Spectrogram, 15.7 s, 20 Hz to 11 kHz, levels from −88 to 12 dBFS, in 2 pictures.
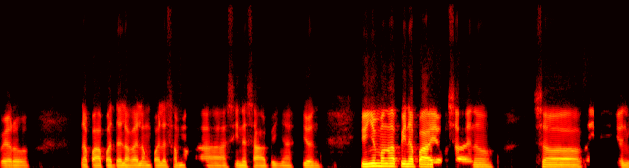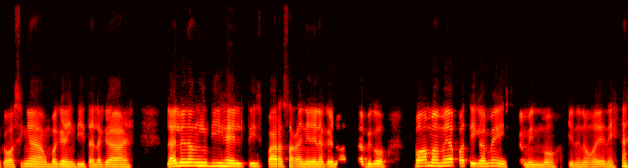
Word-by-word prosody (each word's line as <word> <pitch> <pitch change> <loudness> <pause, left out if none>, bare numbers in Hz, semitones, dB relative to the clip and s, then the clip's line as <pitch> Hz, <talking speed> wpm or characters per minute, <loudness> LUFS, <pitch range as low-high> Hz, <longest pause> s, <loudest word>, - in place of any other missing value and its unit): pero 120 -2 -4 0.7
napapadala 120 0 -1
ka - - +1
lang 115 0 -4
pala 115 +1 -2
sa 120 0 -9
mga 110 -2 -7
sinasabi 105 -3 -5
niya, 105 - -7
'yon. 115 -2 -2 0.6
Yun 160 +3 +9
yung - - +5
mga 170 -1 +6
pinapayo 155 -3 +6
ko - - -37
sa - - -2 0.2
ano, 130 0 -3 0.7
sa 145 - -3 0.5
kaibigan 125 -2 -11
ko, 135 - -2
kasi 150 - -13
nga 155 -2 +1
kumbaga 145 +2 0
hindi 145 0 -1
talaga 140 -1 0 0.5
lalo 180 +5 +5
nang 210 -1 +3
hindi 190 -1 +1
healthy 170 -2 +2
para 160 0 +3
sa 155 -1 -1
kanila 155 0 +1
na 150 - 0
ganun. 155 +2 -2
Sabi 155 0 0
ko, 160 -2 +1 0.3
"Baka 185 +1 +5
mamaya 200 +1 +3
pati 185 -3 +1
kami 170 -1 +1
scammin 140 -2 -5
mo?" 140 -3 -4
Ginanon 130 +1 -5
ko - - -2
yun, 155 -4 -2
eh. - - -31
145 Hz, 175 wpm, -20 LUFS, 120-165 Hz, 0.7 s, Yun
